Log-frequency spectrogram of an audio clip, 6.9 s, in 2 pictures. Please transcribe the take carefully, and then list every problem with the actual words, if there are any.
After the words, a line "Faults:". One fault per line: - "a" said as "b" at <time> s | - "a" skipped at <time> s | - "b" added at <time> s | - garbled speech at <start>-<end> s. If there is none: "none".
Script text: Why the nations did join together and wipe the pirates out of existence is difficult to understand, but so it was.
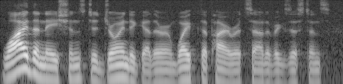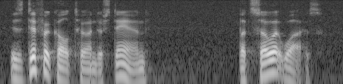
Why the nations did join together and wipe the pirates out of existence is difficult to understand, but so it was.
Faults:
none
